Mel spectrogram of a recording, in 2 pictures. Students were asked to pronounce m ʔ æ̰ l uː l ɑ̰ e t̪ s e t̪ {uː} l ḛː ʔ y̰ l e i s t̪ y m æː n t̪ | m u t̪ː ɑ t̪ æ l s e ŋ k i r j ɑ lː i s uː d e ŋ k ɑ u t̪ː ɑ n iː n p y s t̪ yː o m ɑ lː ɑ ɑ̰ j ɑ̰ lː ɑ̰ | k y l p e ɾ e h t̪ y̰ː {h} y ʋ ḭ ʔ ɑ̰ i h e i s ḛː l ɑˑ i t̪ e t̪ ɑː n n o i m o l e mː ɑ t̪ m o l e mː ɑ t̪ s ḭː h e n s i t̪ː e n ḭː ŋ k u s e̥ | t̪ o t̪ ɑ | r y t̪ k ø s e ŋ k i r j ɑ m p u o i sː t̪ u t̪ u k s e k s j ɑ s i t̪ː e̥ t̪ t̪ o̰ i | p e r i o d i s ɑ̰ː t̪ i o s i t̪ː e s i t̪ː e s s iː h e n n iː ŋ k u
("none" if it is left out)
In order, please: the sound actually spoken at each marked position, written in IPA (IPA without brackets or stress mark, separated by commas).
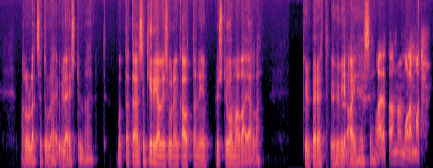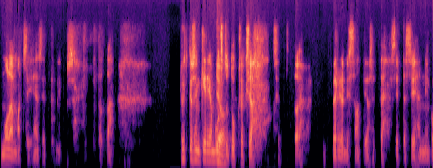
u, h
